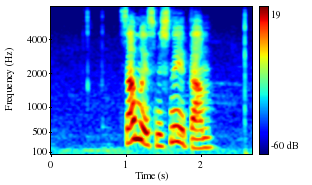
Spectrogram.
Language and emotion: Russian, positive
